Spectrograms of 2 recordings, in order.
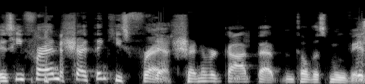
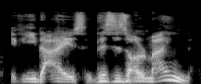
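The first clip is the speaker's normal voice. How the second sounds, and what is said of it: Bad put-on French accent. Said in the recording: “that horrible French accent”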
